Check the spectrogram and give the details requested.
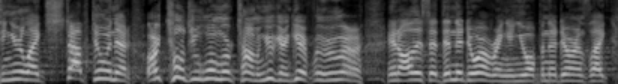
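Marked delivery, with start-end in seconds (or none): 0.4-3.6 louder, higher mock yell at the kids; hammed-up angry parent threat. Preacher acting a parent yelling at the kids, mock anger. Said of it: "you're yelling at your kids".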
